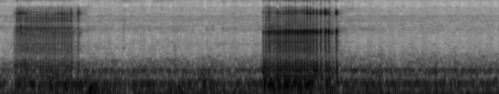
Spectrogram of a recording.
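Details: A sleeping pet cat snoring very loudly: two harsh, rasping breaths about two and a half seconds apart, each lasting under a second, over a steady low indoor hum.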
